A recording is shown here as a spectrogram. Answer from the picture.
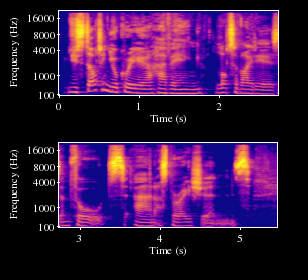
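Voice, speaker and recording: A woman's very deep, low voice at a fairly slow pace, with ordinary pitch variation and noticeable background noise. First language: not English. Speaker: marketing executive. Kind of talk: interview answers. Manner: conversational, with fillers.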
